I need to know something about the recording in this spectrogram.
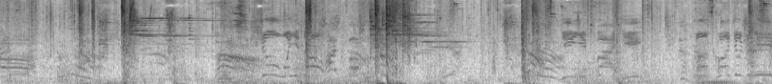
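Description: Steel weapons clash and ring in a melee.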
